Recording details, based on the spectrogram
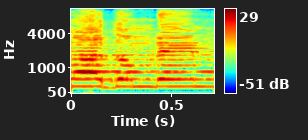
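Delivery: loud, high-pitched calling out.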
